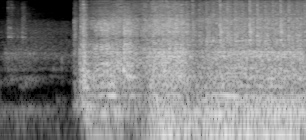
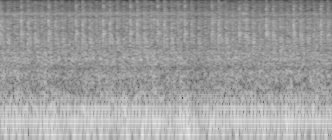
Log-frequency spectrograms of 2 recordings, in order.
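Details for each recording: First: Towed-in van that would not start, now repaired, stock carburetor, engine still cold; near silence then fires at once and settles into steady idle without cranking or stumbling: normal easy start. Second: Van towed in as a non-starter, idling with a light, quick ticking over the engine note; noisy tappets from excessive valve clearance, tappets that push the pushrods to open the valves need readjusting.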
